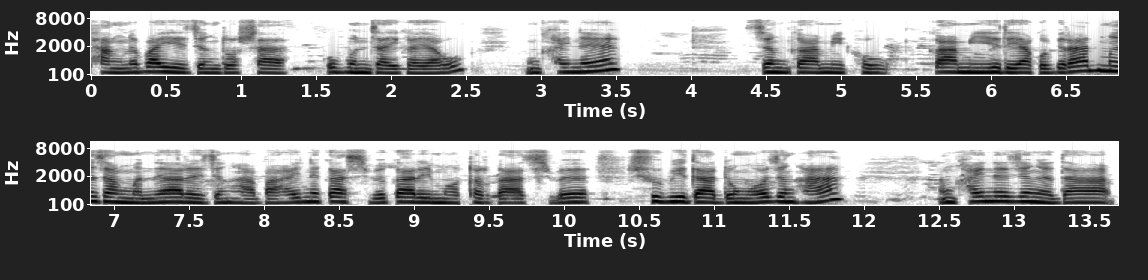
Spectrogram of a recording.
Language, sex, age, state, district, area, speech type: Bodo, female, 60+, Assam, Chirang, rural, spontaneous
